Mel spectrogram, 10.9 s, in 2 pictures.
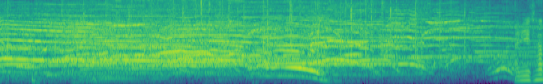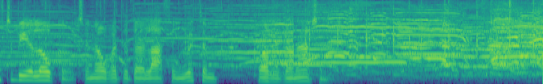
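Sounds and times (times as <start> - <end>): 
crowd chanting a nickname and cheering: 0.0 - 10.8
speech: 5.2 - 8.9.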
